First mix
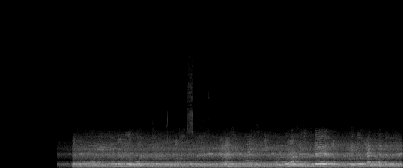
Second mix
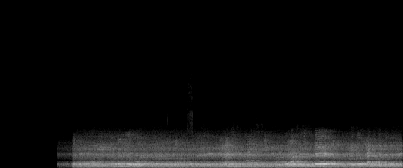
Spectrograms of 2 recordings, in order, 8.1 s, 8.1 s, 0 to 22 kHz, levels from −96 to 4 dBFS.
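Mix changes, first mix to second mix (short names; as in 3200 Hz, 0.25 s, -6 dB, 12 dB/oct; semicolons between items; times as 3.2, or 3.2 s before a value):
speech -9.5 dB; background: send +11.0 dB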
